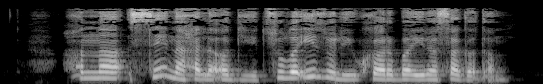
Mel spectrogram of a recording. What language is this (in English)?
Dargwa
